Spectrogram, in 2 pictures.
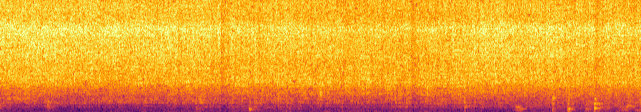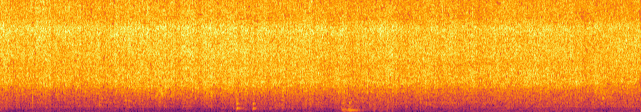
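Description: Steady, loud sizzling of mackerel frying in hot oil, with occasional pops and crackles throughout and no talking.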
